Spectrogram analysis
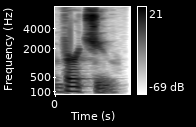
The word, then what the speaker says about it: virtue: word what's the pronunciation you see Tue as the second syllable so the t is pronounced CH like chicken so what's the pronunciation that's right virtue what is a virtue a virtue is a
